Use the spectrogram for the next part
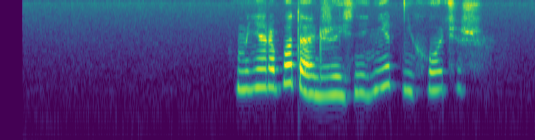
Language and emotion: Russian, sad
